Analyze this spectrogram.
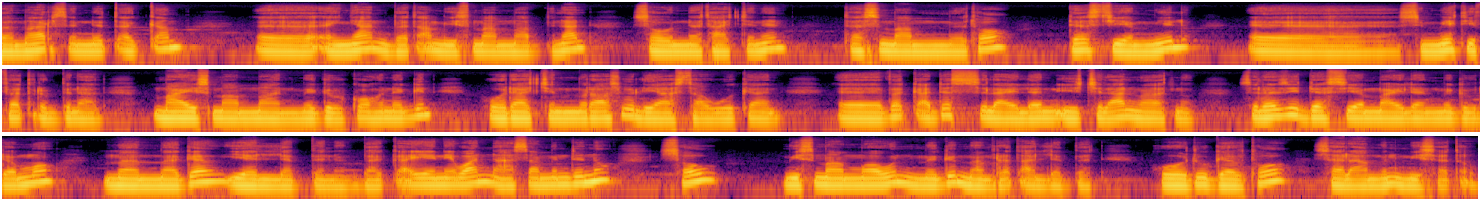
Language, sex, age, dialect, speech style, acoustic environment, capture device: Amharic, male, 25-34, Ethiopia - Addis Ababa, relaxed, silence, mobile / Linux / Chrome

